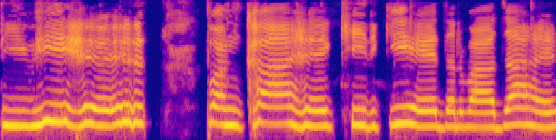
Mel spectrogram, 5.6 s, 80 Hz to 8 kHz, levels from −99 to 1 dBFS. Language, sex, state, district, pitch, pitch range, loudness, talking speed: Hindi, female, Bihar, Jamui, 320 Hz, 300-345 Hz, -10 LUFS, 85 wpm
